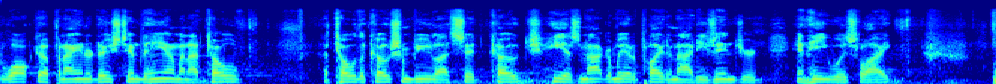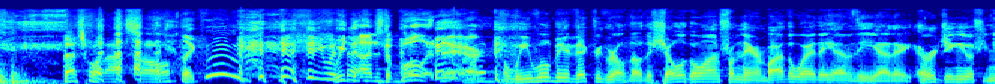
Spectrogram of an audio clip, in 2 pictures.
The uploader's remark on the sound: Playoff Gameday at Mobile Christian. LIVE at MCS on the morning of their playoff game against Houston Academy!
